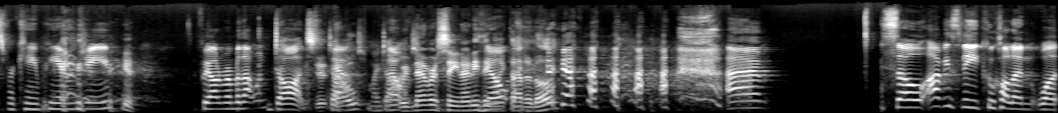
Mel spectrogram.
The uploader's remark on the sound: Appeared as part of a double bill with The Irish Passport at The Button Factory. This episode is the live recording of that show, edited for brevity and clarity.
